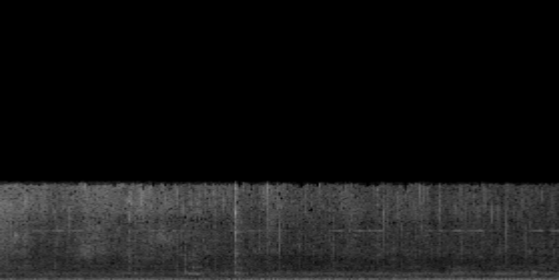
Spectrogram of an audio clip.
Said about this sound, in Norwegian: Vi legger det i panna. Når du veit at fisken har en perfekt brunfarve, en gyllen nøttefarve på sida, så tar du og snur den.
